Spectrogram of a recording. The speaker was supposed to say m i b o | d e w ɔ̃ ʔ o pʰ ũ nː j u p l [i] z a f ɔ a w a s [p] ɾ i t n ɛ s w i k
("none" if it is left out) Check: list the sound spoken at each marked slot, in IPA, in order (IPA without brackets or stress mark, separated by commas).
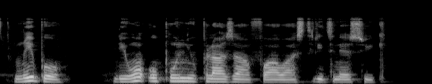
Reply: a, t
